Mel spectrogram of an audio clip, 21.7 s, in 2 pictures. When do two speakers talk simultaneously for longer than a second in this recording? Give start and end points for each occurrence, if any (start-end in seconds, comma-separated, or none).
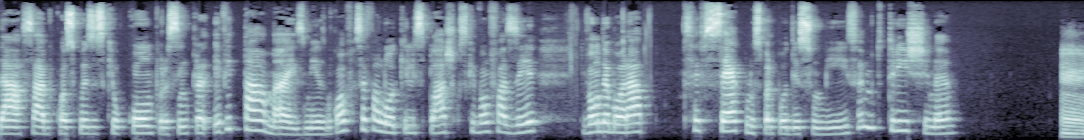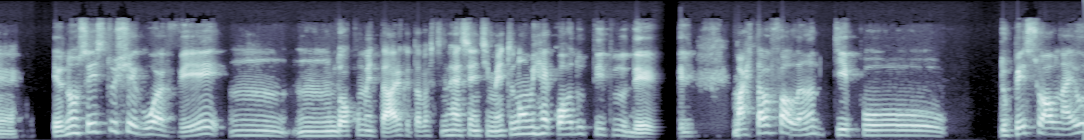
none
